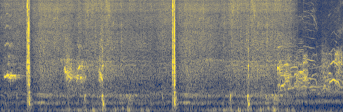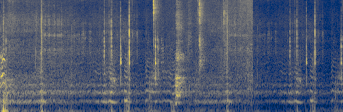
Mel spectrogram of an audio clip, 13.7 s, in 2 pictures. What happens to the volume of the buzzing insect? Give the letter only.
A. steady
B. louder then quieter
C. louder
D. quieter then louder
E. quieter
E.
